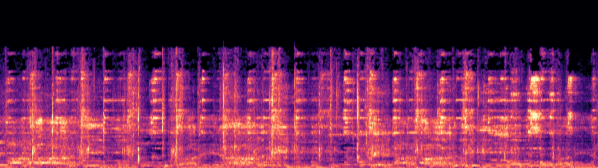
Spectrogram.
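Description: A live band plays Indian devotional-style music through loudspeakers, with a keyboard melody over a steady beat and jingling hand percussion.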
